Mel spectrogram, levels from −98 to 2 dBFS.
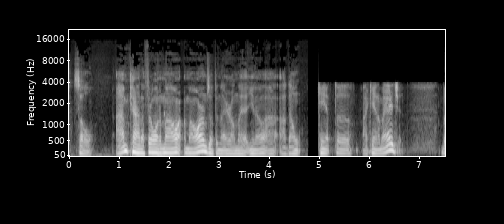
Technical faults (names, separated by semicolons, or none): input switched to a poorer device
